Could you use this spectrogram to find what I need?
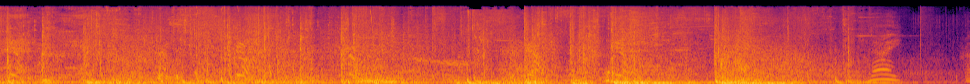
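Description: Loud blasts and impacts crash in quick succession.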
